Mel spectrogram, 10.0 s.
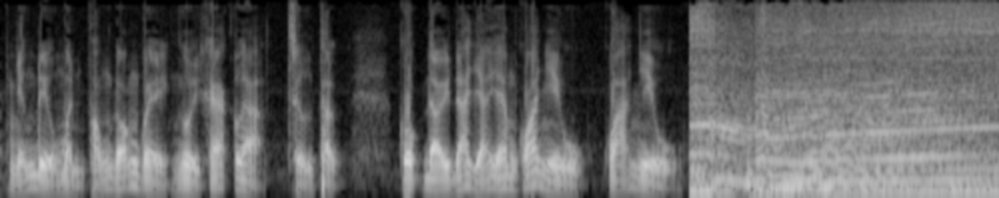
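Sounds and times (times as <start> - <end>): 
speech: 0.0 - 7.2
Honda motorbike engine coming up from behind: 6.9 - 9.9.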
